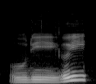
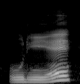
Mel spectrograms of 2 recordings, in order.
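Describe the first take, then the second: First: The last vowel is the diphthong 'ui'. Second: The last vowel is the plain vowel 'e'. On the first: "원래는 우리의로 발음하는 게 원칙이지만" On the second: "애로 발음하는 것도 허용하죠"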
